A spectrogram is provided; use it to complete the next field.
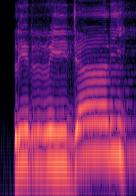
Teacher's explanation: huruf jim fathah diikuti alif, dua harokat kita panjangkan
